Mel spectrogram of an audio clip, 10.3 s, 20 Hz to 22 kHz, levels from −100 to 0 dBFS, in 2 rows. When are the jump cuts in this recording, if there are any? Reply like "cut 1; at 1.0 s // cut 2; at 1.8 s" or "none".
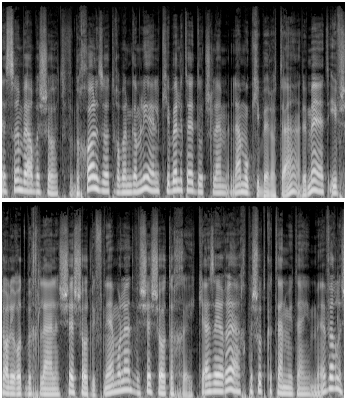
cut 1; at 4.4 s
